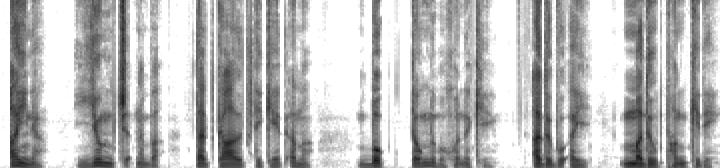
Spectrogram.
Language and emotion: Manipuri, sad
